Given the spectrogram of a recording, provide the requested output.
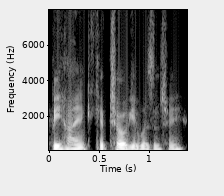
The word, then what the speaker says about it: Kipchoge: And even the men's winner, the all-star, how do you pronounce the name? I can never say it correctly. Kipchoge, yeah.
